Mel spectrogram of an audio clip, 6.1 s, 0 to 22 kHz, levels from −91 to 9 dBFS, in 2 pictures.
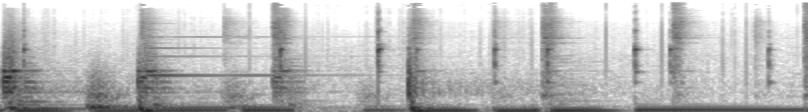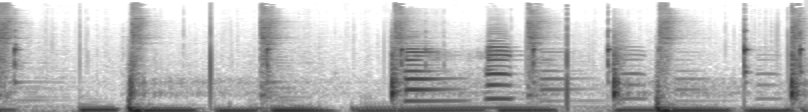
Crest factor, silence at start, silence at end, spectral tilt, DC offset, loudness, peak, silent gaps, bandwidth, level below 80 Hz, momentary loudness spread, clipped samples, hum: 14 dB; 0 s; 0 s; -4.5 dB/octave; under 0.1%; -19 LUFS; -2 dBFS; none; 20 kHz; -20 dBFS; 6 LU; under 0.1%; none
